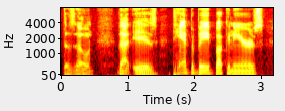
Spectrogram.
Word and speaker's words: DAZN: It's pronounced DAZN.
